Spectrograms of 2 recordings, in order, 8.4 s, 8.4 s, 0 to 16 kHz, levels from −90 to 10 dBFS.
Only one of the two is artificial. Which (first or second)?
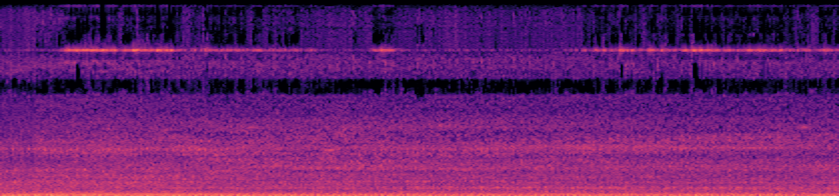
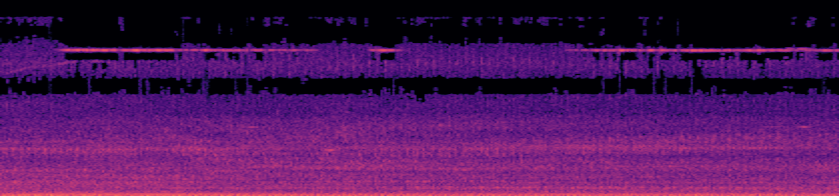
first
